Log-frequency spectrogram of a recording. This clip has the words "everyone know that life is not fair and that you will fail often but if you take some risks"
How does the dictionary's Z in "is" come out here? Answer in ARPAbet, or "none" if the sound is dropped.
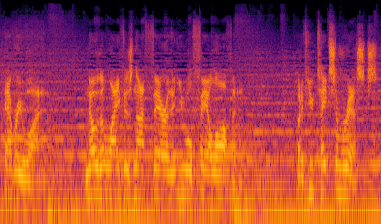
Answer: Z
